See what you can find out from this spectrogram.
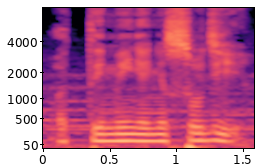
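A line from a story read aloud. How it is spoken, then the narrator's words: Hiss. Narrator (Russian): прошипел он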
